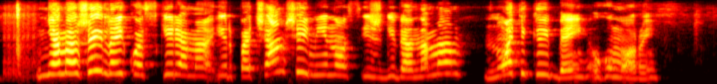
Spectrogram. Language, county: Lithuanian, Utena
